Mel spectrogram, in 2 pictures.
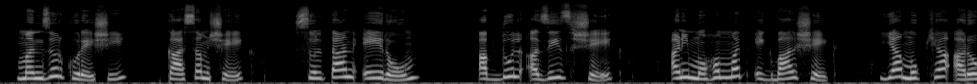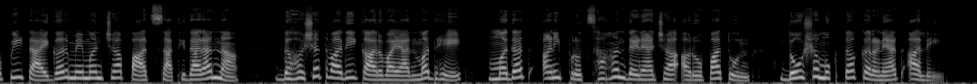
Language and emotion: Marathi, neutral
